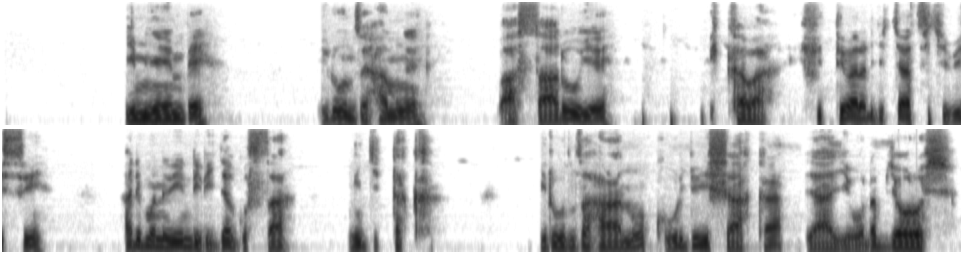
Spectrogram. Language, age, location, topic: Kinyarwanda, 18-24, Huye, agriculture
